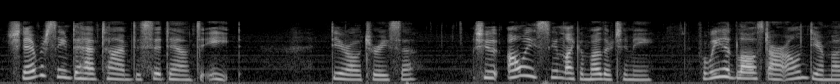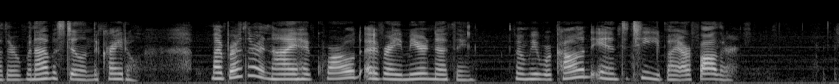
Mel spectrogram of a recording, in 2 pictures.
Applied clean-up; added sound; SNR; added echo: none; none; none; none.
